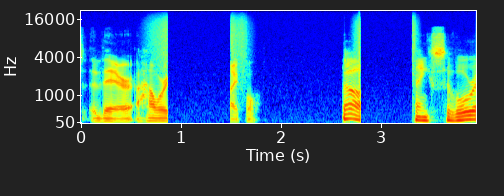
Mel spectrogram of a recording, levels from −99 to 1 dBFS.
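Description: At 0.61 s the speech suffers a wireless microphone squelch dropout lasting until 1.74 s: the radio link weakens, hiss swells, then the receiver's squelch mutes everything for about 0.64 s before the speech returns. A second dropout runs from 2.70 to 3.41 s, with a 0.53 s mute. On a spectrogram each shows a brief band of broadband noise followed by a blank gap; the waveform flattens to near zero.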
